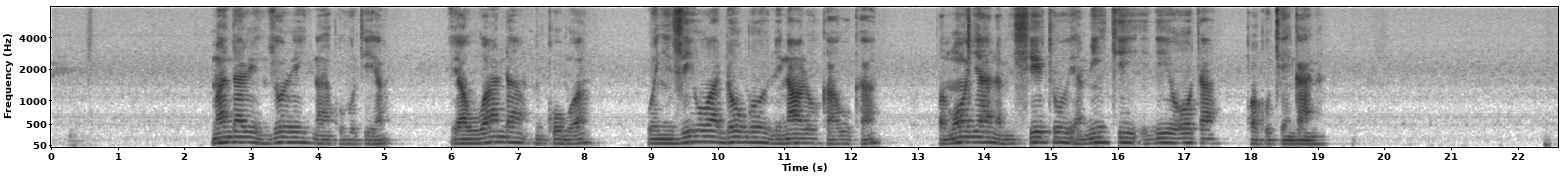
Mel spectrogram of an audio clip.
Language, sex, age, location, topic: Swahili, male, 18-24, Dar es Salaam, agriculture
